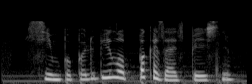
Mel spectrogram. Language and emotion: Russian, positive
